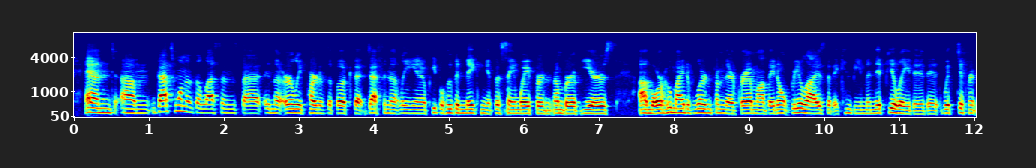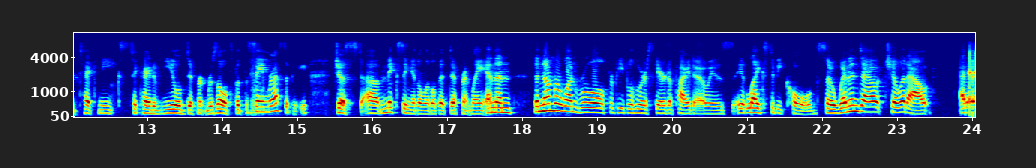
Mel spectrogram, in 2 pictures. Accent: Lawrence, Kansas, United States; I grew up in and around Lawrence, Kansas, which is a little college town in the northeastern corner of Kansas, not far from the border of Missouri.

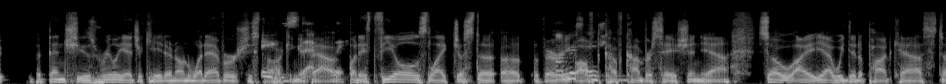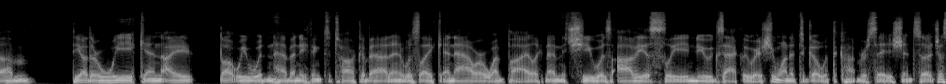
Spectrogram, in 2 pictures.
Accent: New York, United States; growing up in New York, quite often you'd be on the subway or something

